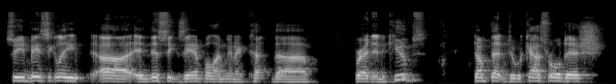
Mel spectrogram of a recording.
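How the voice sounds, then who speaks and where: A man in his late fifties with a slightly hoarse voice, co-hosting a podcast in casual chat, dropping playful deadpan asides. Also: a little high, brisk. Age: 50s. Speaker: podcast co-host.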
